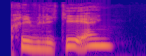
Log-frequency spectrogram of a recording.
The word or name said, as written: privilegering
